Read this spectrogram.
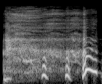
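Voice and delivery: a breathy, high scornful laugh; high mocking laugh. Real, not acted. Amused at being accused of faking hauntings, high scoffing laugh.

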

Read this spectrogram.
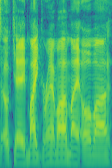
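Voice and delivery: ordinary talk

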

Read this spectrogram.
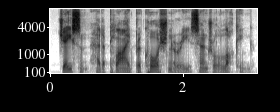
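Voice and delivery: ordinary delivery

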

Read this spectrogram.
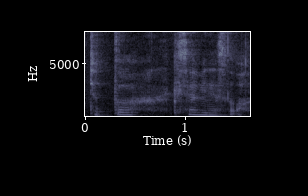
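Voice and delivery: whisper. Real, not acted. About to sneeze.

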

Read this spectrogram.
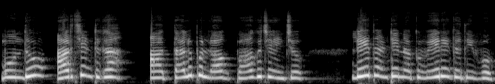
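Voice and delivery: snapping out her demand, lightly voiced; fed-up irritation. A narrator's reading. Radhika fed up, telling Gauri to fix the lock, irritated. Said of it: "చెప్పలేనంత చిరాకుతో".

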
